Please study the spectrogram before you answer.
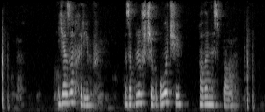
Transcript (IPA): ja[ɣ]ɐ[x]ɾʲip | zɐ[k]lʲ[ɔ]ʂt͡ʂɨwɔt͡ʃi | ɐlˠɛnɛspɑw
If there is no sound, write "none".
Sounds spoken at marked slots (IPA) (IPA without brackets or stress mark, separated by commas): z, x, p, u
